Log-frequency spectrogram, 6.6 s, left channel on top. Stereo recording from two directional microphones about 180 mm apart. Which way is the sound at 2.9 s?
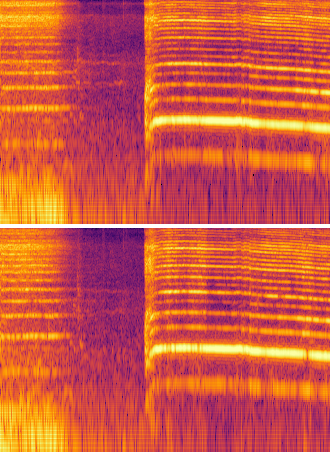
30° right (ahead or behind).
